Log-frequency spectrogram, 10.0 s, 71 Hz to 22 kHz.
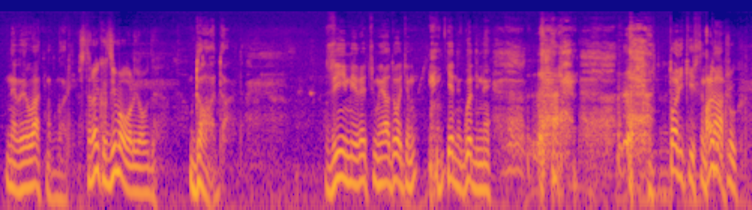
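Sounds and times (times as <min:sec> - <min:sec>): man coughing: 0:06.7 - 0:08.8.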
